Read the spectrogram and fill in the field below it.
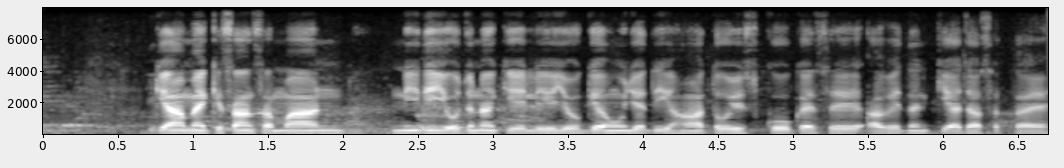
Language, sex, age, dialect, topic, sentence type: Hindi, male, 18-24, Garhwali, banking, question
